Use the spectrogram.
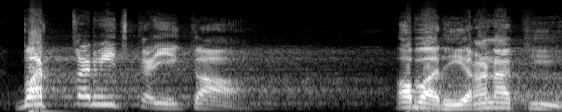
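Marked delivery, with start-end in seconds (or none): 0.1-1.1 very loud, haughty, snooty scolding tone with attitude. Imitating how a girl from each city answers a boy, Delhi girl with attitude. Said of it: "Delhi वाली थोड़ी attitude वाली".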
